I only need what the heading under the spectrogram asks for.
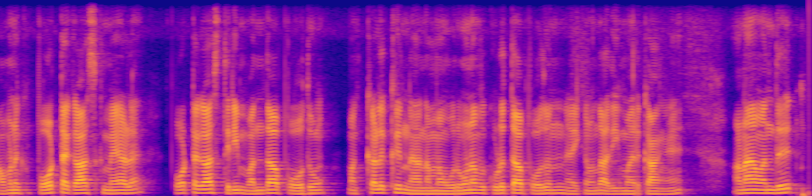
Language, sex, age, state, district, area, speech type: Tamil, male, 18-30, Tamil Nadu, Tiruppur, rural, spontaneous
